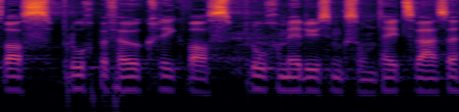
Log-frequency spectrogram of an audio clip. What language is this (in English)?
Swiss German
